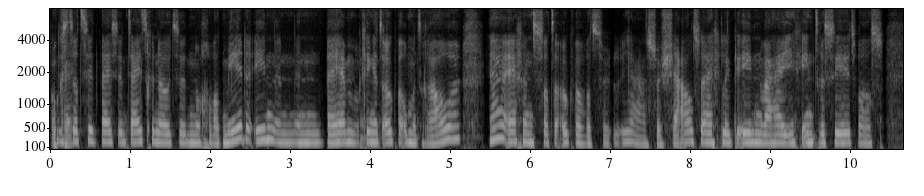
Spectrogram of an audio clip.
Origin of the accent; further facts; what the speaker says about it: Zundert, North Brabant, Netherlands; allereerst kom ik uit de buurt van Zundert, het Brabantse dorpje waar Van Gogh geboren is.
